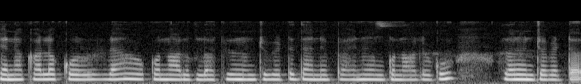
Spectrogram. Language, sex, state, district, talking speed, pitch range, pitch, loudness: Telugu, female, Andhra Pradesh, Krishna, 105 wpm, 225-235 Hz, 230 Hz, -14 LUFS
